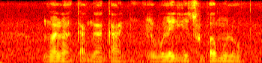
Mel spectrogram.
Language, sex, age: Tswana, male, 18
